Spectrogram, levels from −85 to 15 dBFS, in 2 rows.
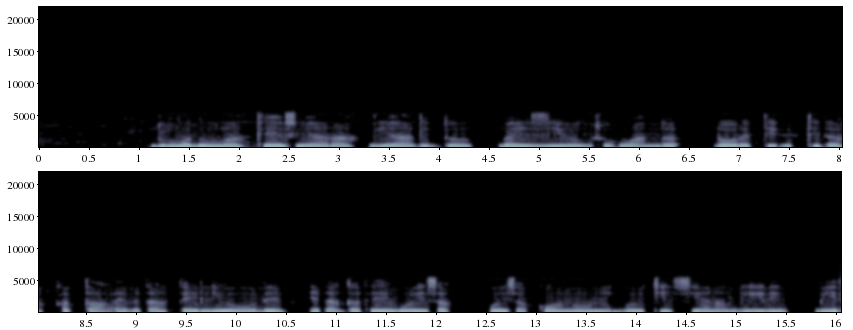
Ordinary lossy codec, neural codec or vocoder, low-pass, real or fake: Opus, 64 kbps; none; 5.4 kHz; real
